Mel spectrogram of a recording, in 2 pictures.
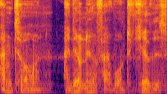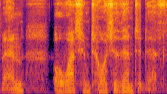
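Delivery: hushed whisper. In a tabletop game, a player's character confides to a companion, whispering. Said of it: "I whisper to Clay".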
